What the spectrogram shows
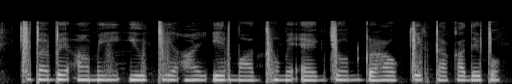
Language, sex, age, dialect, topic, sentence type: Bengali, female, 18-24, Rajbangshi, banking, question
